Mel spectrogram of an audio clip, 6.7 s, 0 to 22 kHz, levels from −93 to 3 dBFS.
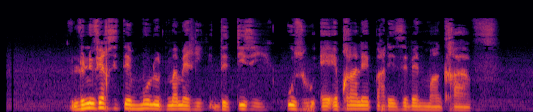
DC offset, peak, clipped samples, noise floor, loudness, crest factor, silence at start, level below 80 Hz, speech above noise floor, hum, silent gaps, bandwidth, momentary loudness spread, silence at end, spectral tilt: under 0.1%; -4 dBFS; under 0.1%; -56 dBFS; -23 LUFS; 20 dB; 0.85 s; -58 dBFS; 34 dB; none; none; 11.5 kHz; 13 LU; 0.5 s; -6.5 dB/octave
